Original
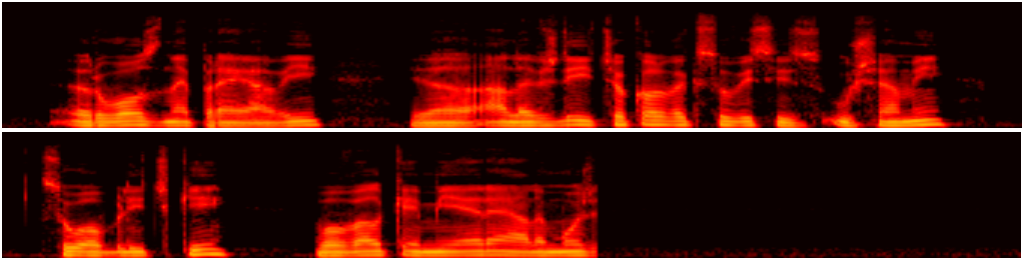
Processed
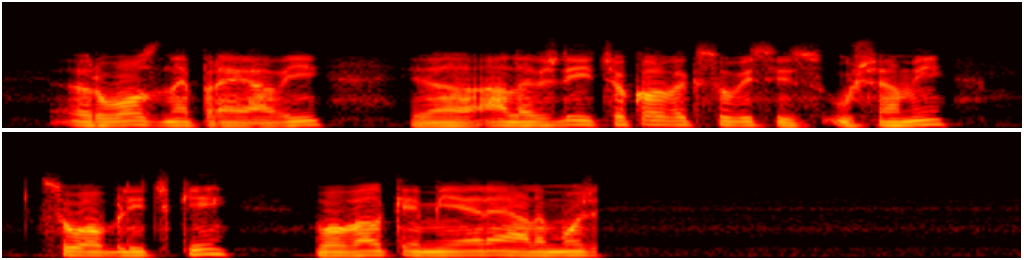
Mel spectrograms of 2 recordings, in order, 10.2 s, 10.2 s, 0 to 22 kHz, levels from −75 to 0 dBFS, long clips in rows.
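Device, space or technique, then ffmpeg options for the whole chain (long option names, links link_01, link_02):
overdrive pedal into a guitar cabinet: -filter_complex "[0:a]asplit=2[link_01][link_02];[link_02]highpass=frequency=720:poles=1,volume=16dB,asoftclip=type=tanh:threshold=-19dB[link_03];[link_01][link_03]amix=inputs=2:normalize=0,lowpass=frequency=3500:poles=1,volume=-6dB,highpass=86,equalizer=frequency=100:width_type=q:width=4:gain=8,equalizer=frequency=480:width_type=q:width=4:gain=-7,equalizer=frequency=940:width_type=q:width=4:gain=7,lowpass=frequency=3700:width=0.5412,lowpass=frequency=3700:width=1.3066"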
